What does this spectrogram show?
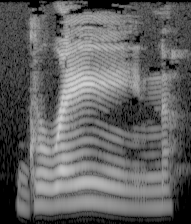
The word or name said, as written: grain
